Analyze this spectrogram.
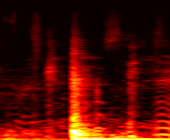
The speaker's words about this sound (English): What is that noise? It sounds like we're haunted. No, is that your beer glass? It's everyone's putting their stuff down. Oh, is there ghosts? That makes your wine glass sound so large.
